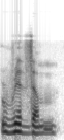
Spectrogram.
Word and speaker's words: rhythm: resting and Rhythm Rhythm it doesn't look like there's anything anything between the th and the M but just because you have to move your tongue position you're going to make sound and a little m is going to happen the same thing happens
